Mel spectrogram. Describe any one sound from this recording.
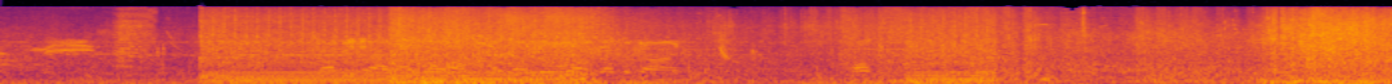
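Explosions boom one after another.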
